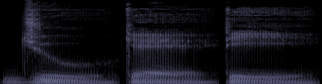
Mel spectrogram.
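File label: "juketi", concatenated syllables; Affixing experiment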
